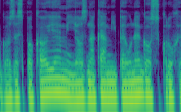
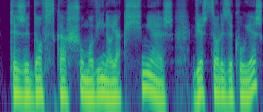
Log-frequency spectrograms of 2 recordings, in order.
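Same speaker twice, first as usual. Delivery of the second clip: ordinary delivery, nothing marked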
